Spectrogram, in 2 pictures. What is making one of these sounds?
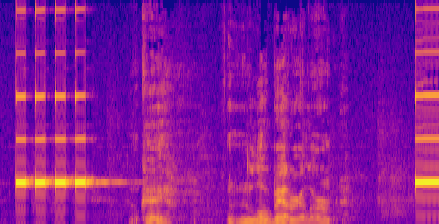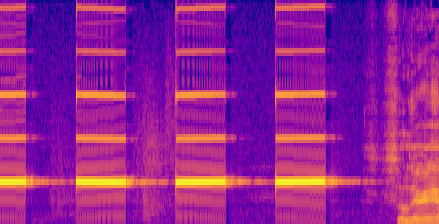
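A detector alarm beeps loudly and shrilly, first in quick chirps, then in long, evenly spaced beeps.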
